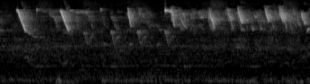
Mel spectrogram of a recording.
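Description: A saffron finch sings a quick series of high, thin, downslurred chirps, about two per second, over a low rumble of background noise.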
